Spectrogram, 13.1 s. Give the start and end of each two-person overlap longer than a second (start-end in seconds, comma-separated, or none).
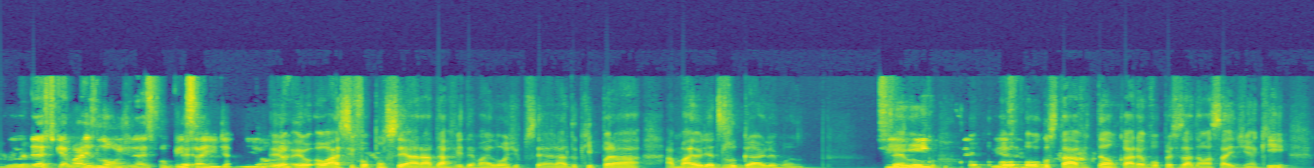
8.8-10.2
